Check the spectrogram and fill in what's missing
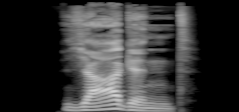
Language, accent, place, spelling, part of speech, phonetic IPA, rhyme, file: German, Germany, Berlin, jagend, verb, [ˈjaːɡn̩t], -aːɡn̩t, De-jagend.ogg
- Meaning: present participle of jagen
